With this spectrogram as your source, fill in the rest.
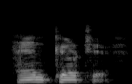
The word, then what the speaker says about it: handkerchief: cluster consonant I mean when we have three succeeded consonants we drop the middle one we don't pronounce the middle one like handkerchief Castle don't say Casto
